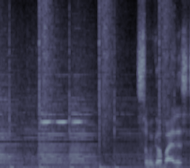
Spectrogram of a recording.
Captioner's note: train horn blowing; upbeat music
